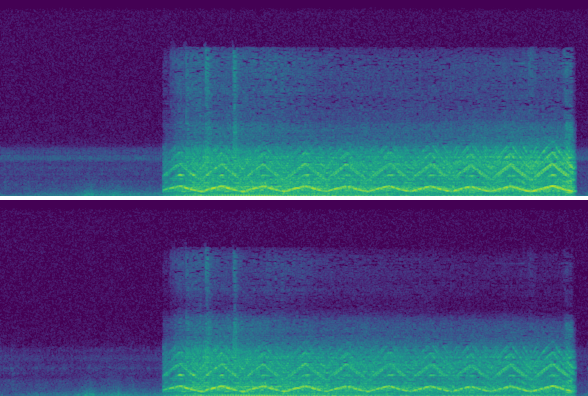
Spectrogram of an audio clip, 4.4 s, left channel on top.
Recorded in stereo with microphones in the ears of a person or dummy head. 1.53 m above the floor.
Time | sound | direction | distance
1.2 | a siren | 5° left (ahead or behind) | ?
